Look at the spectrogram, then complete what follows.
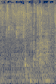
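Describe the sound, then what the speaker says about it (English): Water running and leaking from a Scotsman under-counter ice machine, a brief close gush and trickle with small gurgles. "water is gonna be leaking over this front edge"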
